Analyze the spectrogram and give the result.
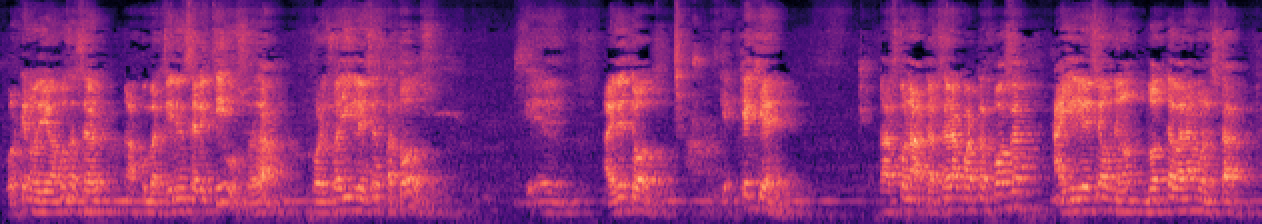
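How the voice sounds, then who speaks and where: A man preaching a lively, joking sermon, acting out quick dialogues to his congregation. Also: medium pitch, slight background noise. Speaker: pastor. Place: church sanctuary. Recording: very echoey church from a distance.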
